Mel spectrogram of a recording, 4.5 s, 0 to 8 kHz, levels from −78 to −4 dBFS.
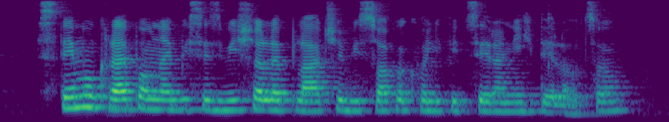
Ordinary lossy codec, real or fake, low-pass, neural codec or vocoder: none; real; none; none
